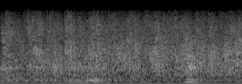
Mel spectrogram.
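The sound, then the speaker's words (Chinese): Applause from a church audience, a dense and steady patter of clapping that holds at an even level from start to end with no voices standing out. “我们的掌声是归给上帝哈，阿们。”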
